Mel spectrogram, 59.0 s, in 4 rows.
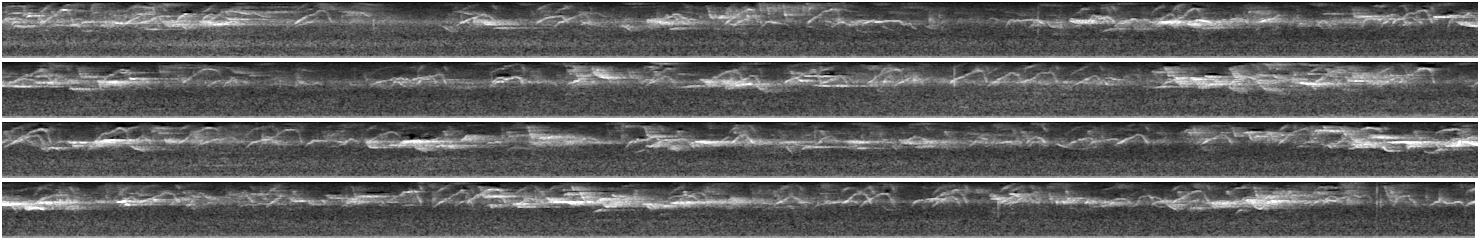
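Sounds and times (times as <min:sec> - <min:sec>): bird chirps: 0:00.0 - 0:59.0.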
